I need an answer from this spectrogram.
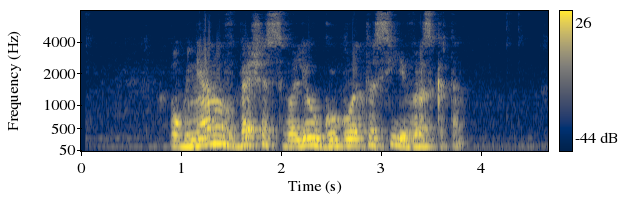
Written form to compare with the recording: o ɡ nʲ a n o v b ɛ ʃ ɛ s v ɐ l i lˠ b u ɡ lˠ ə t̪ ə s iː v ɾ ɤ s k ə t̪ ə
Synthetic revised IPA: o ɡ nʲ a n o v b ɛ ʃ ɛ s v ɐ l i lˠ ɡ u ɡ lˠ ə t̪ ə s iː v ɾ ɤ s k ə t̪ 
